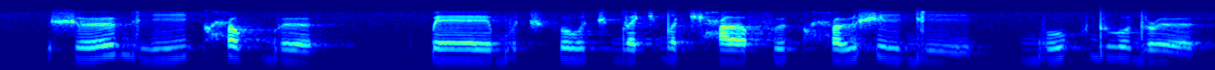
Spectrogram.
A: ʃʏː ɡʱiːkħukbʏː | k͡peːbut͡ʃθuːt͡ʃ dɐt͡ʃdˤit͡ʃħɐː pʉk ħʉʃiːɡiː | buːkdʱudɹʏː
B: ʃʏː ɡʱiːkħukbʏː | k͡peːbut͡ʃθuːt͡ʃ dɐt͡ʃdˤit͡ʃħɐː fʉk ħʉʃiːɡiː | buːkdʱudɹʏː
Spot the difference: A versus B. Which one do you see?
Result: B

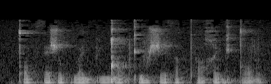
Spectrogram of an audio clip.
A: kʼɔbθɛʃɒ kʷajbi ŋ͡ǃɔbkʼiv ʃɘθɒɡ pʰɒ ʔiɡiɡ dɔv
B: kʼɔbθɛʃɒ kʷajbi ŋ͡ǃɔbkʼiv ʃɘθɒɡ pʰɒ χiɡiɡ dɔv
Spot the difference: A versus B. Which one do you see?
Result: B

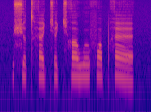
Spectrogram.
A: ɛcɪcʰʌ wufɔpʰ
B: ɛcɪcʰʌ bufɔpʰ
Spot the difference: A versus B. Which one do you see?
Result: A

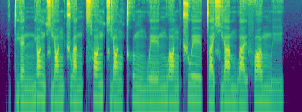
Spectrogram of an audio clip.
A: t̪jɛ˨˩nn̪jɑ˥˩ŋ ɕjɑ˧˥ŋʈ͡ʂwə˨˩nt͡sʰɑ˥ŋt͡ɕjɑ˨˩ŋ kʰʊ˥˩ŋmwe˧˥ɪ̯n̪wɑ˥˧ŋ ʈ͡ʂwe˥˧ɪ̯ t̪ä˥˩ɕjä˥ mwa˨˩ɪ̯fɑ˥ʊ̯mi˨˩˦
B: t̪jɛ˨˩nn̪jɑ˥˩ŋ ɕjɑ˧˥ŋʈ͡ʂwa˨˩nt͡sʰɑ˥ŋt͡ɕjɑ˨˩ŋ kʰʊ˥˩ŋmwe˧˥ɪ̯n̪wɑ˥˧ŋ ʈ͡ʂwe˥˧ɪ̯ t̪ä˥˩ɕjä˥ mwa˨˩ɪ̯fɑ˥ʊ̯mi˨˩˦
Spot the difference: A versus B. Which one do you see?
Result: B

